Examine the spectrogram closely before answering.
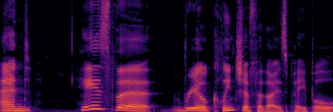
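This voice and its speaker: A woman with an Australian accent in a very clean recording with a silent background. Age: 40s. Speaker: podcast host. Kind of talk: casual chat.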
